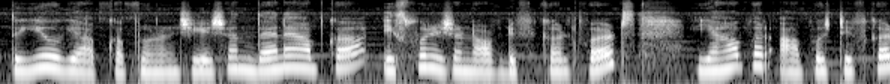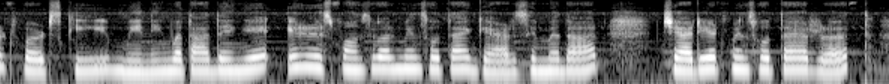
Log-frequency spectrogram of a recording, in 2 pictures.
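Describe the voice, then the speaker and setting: High, gravelly-voiced woman explaining a lesson plan. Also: warm tone. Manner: repeats "look here", switches between Hindi and English; reads quoted English lines slowly and deliberately. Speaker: teacher-training tutor.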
